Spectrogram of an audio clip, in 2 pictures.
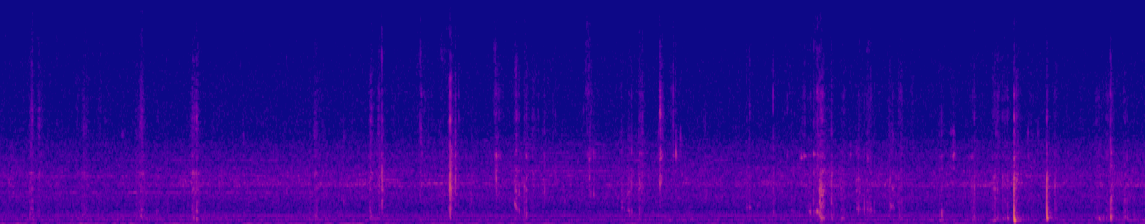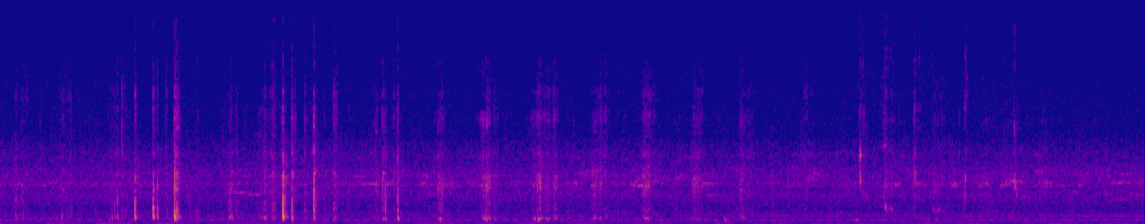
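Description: A person chewing and crunching dirt close to the microphone: a run of sharp crunches, densest and loudest between about ten and fifteen seconds in, over a faint steady hum.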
